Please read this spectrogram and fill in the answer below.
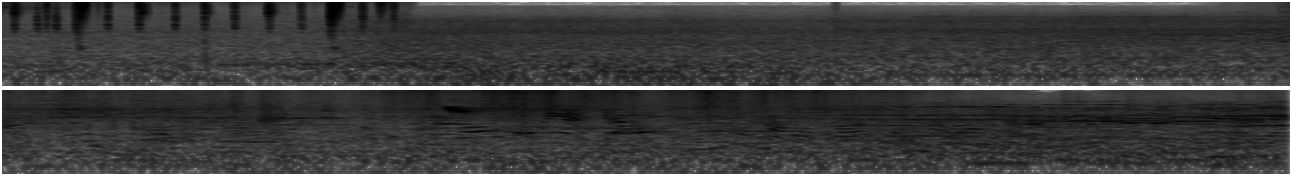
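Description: Street ambience with a steady wash of traffic noise. A rapid run of sharp clicks, several a second, plays in the first two seconds. Indistinct voices of passers-by come in from about halfway through.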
